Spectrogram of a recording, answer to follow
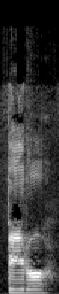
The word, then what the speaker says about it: theater: say that different theater I say Theater now because I'm reading it but most of the time like if I'm just talking about it I'm G to say theater I put an emphasis on the a theater iron like to iron your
